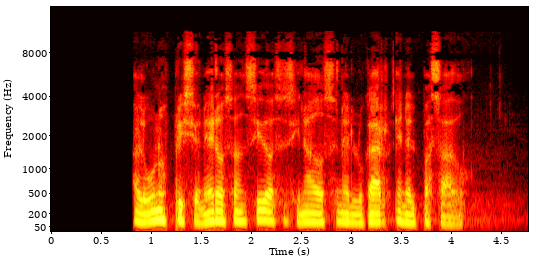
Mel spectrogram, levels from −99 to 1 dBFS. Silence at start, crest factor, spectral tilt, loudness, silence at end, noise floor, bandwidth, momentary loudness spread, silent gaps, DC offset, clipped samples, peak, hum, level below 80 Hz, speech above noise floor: 0.8 s; 18 dB; -6 dB/octave; -24 LUFS; 0.65 s; under -90 dBFS; 11 kHz; 7 LU; none; under 0.1%; under 0.1%; -6 dBFS; none; -42 dBFS; over 67 dB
